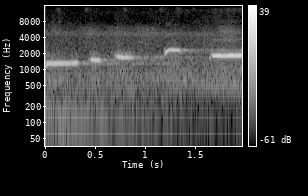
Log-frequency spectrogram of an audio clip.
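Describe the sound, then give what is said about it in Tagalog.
A person whistles a short series of clear, steady notes, five or so brief tones rising slightly in pitch with small pauses between them, heard alone. “Pero nang sumipol ako, nagulat na lang ako nang biglang may marinig akong sumipol din.”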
